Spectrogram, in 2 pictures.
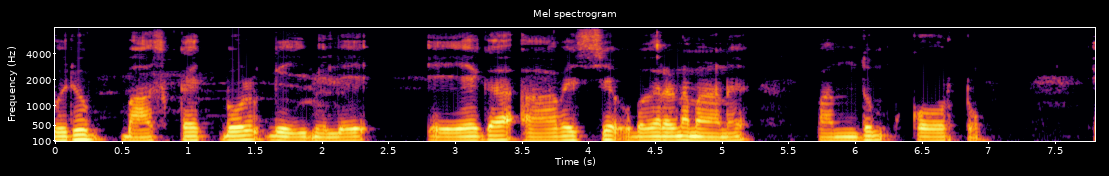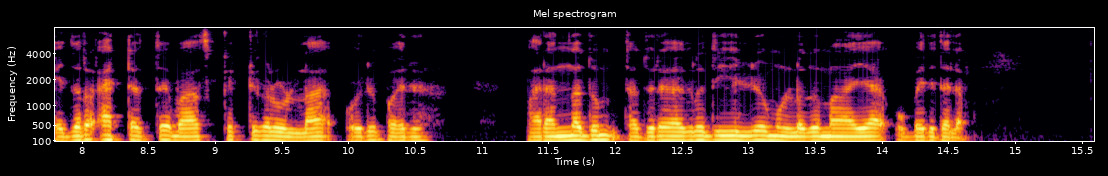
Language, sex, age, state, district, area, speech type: Malayalam, male, 30-45, Kerala, Palakkad, rural, read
